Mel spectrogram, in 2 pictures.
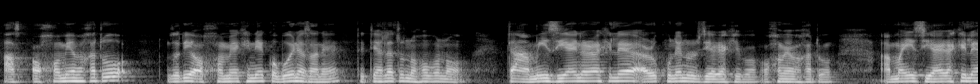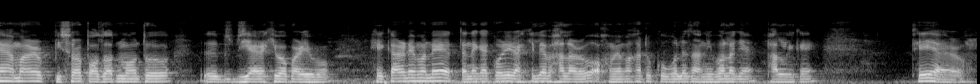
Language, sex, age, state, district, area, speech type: Assamese, male, 18-30, Assam, Biswanath, rural, spontaneous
